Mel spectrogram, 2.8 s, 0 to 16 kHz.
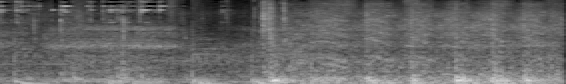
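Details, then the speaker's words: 1971 VW Type 3 Squareback 1600, first start attempt: sluggish, uneven cranking that drags and fades without catching because of a weak battery. A battery jumper is used next. "of course the battery's crapping"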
